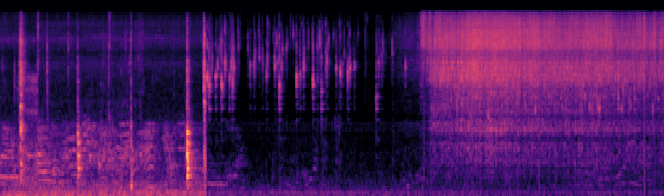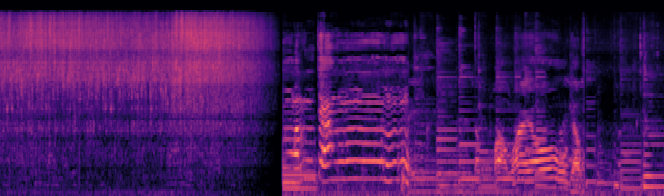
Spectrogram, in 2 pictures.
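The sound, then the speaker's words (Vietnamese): Silver barb fish (cá mè vinh) frying crisp in hot oil gives a loud, steady sizzling hiss lasting several seconds, with a voice heard briefly before it and again after it stops. “Và có thể chế biến được nhiều món như kho lạc, chiên giòn hay nấu mẻ chua.”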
